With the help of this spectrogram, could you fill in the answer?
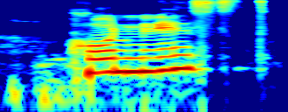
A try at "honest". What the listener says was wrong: Honest, without H. Honest.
